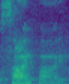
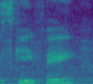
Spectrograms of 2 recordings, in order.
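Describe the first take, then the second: First: The first vowel sounds like 'eye'. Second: The first vowel sounds like 'ee'. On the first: This is the ordinary reading of the spelling. The speaker calls it wrong. "not sci-fi" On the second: This is the required nickname. The speaker calls it right. "it's a rule that it has to be Skeefy"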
